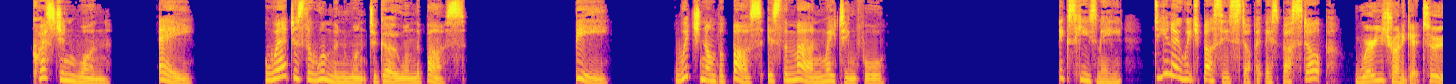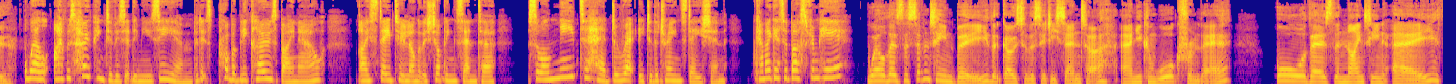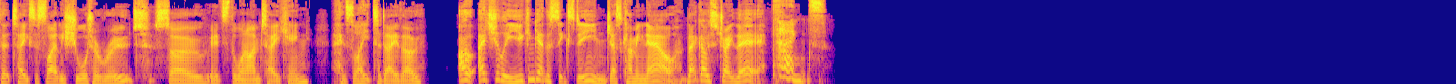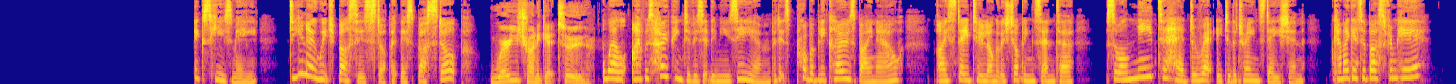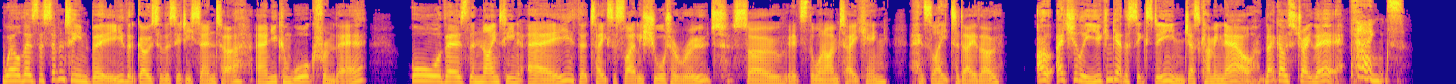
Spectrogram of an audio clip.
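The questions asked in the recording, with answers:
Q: Where does the woman want to go on the bus?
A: the train station

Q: Which number bus is the man waiting for?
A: 19A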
